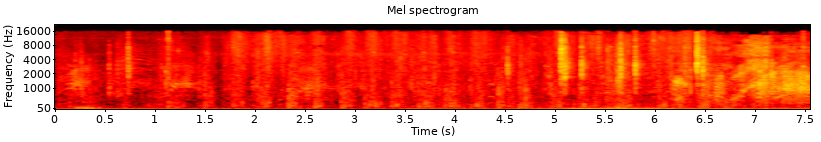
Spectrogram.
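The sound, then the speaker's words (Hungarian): A door opens with creaking mechanical sounds, and many even footsteps tread along at a regular pace. The steps grow louder toward the end. “Nyitom az ajtót és megyek.”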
